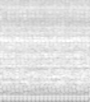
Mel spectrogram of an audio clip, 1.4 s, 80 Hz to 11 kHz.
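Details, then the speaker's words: Baja Doodle Bug mini bike, 2.8 hp single-cylinder, idling; quick, even putter of about thirteen pulses a second, no misses or knocks: normal idle. "runs good yeah when i'm off of it lifting the rear tire thing screams"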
